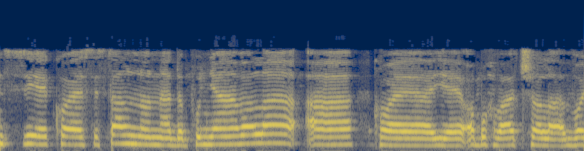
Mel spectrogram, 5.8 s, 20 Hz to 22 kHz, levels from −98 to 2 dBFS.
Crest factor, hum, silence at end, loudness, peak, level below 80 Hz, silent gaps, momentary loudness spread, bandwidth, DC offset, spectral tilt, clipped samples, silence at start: 12 dB; none; 0 s; -15 LUFS; -4 dBFS; -54 dBFS; none; 4 LU; 6 kHz; 0.1%; -6.5 dB/octave; under 0.1%; 0 s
